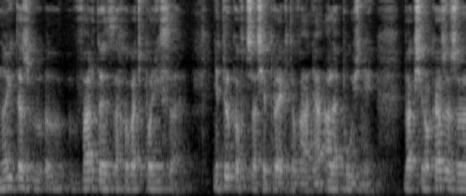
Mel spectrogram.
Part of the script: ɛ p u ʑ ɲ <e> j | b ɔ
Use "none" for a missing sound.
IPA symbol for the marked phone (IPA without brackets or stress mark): e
